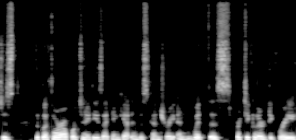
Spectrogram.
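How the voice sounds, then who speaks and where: In a Romanian accent, a woman talks at a fairly quick pace in a medium-pitched voice with a dark, mellow tone, the sound dry and close with no echo. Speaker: apprentice and university student. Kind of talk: award acceptance interview. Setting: video call.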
